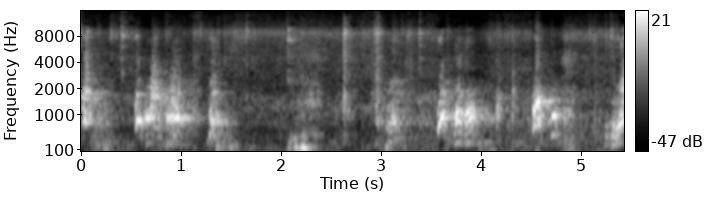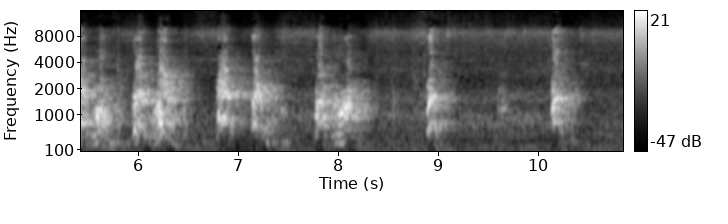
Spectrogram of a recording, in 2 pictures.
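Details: A dog biting a vacuum cleaner barks in a steady string of short, coarse yaps, a little over one per second, with the hoover's continuous whine and low hum behind.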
